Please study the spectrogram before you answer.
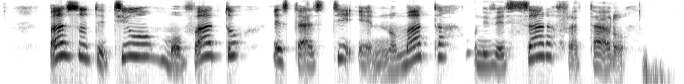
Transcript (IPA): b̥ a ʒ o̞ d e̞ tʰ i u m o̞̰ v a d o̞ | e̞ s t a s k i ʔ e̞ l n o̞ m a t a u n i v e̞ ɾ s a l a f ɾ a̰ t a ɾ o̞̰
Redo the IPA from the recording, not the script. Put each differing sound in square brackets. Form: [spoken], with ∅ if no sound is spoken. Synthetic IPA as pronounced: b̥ a [z] o̞ d e̞ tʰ i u m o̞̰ v a d o̞ | e̞ s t a s [t] i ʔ e̞ l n o̞ m a t a u n i v e̞ ɾ s a l a f ɾ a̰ t a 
